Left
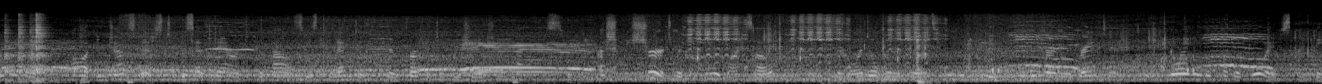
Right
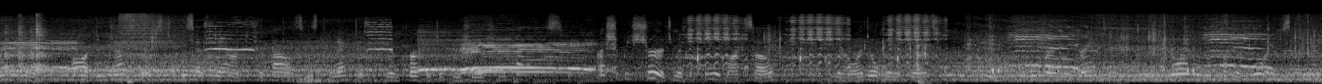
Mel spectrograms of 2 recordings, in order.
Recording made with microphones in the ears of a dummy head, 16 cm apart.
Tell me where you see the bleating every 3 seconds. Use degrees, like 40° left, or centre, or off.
30° right, 10° right, 20° left, centre, 20° right.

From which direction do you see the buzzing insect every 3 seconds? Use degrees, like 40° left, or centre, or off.
10° left, 60° left, 60° left, 10° left, 30° right.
